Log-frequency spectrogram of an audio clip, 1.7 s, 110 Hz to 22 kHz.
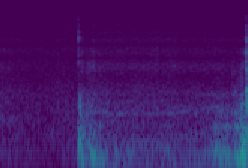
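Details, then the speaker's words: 2001 Toyota Corolla with a junkyard intermittent wiper stalk from a 1999 Corolla LE installed, cabin: two sharp isolated clicks a little over a second apart as the timer cycles; normal intermittent wiper timer click. "and now you can set it to intermittent so it has its own little timer in there"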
